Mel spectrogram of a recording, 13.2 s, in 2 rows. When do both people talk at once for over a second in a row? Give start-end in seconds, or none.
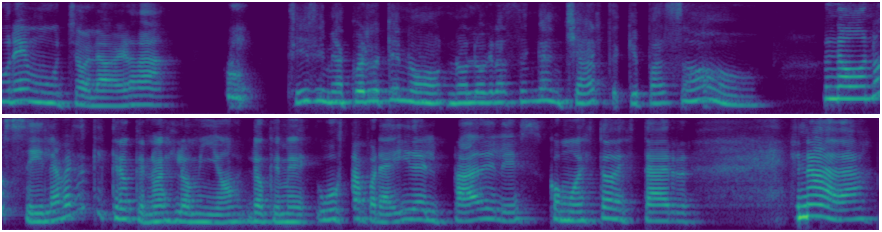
none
